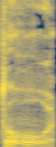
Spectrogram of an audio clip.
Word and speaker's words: Thoreau: Vous pouvez le prononcer à l'anglaise parce que Thoreau, bon moi je le prononce Thoreau.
